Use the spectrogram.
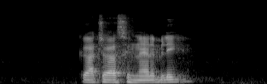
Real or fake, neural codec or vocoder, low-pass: fake; codec, 24 kHz, 0.9 kbps, WavTokenizer, small release; 10.8 kHz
